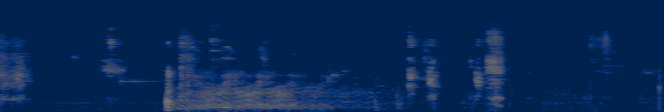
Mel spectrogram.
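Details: Domestic cat eating sour cream and making weird sounds indoors: a long, low, rough grumbling growl of about two seconds, followed by short sharp chirps, clicks and eating noises.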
